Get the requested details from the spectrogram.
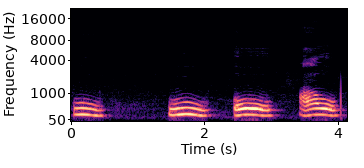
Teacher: वृत्ताकार स्वर क्योंकि इसको जब हम आप उच्चारण करेंगे इसका तो मुख जो होता है, मुख वृत्त की तरीके से, मुख जो ओष्ठ है वृत्त के तरीके से बन जाता है, इसलिए इसे वृत्ताकार स्वर कहते हैं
